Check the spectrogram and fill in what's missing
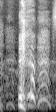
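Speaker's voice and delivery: high, loud laugh; preacher bursting into laughter mid-sermon. Real, not acted. Laughs at himself.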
